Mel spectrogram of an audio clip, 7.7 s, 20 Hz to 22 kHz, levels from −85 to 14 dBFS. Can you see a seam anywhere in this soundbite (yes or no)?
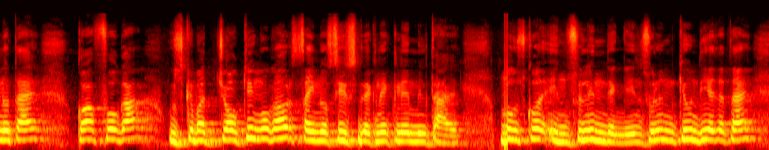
yes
